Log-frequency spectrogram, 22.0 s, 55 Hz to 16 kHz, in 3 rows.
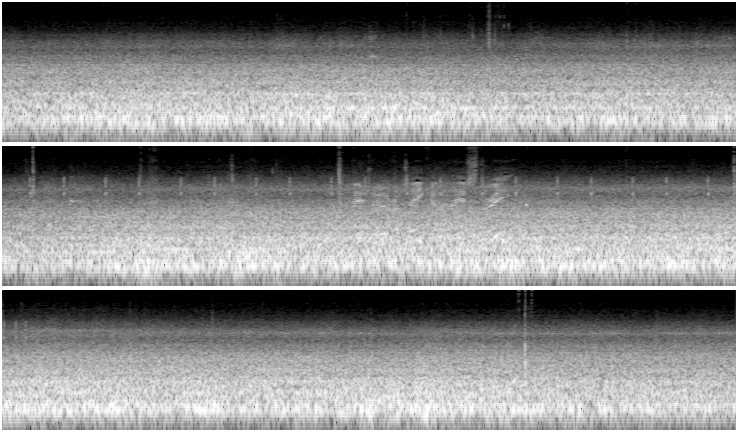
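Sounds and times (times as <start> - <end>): car engine hum: 0.0 - 22.0.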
